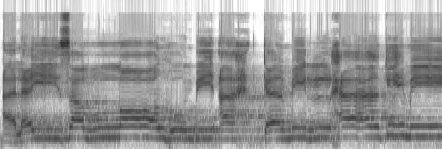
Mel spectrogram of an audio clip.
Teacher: মধ্যে আরজি 3 আলিফ টানিয়া পড়িতে হয়।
